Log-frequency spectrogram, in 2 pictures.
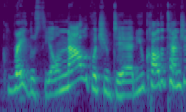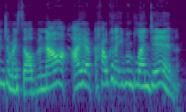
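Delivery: loud, slowed accusation; exasperated girl. A narrator's reading. Junie scolding Lucille for drawing attention, loud. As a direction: blame her, fed up.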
